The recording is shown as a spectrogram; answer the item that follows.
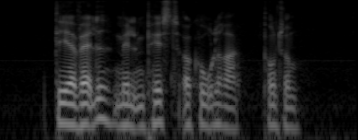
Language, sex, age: Danish, male, 31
